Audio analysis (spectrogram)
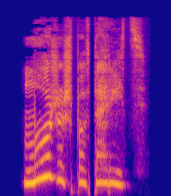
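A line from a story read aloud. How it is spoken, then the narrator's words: Anxious question. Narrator (Russian): взволнованно спросила Лиса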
